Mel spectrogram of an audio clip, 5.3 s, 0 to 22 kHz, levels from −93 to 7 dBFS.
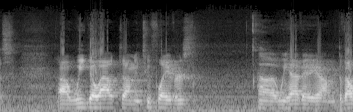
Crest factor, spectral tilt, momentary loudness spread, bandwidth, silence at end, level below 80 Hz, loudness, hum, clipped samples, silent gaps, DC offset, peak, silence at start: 14 dB; -6 dB/octave; 23 LU; 13.5 kHz; 0 s; -38 dBFS; -13 LUFS; none; 0.2%; none; under 0.1%; 0 dBFS; 0 s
